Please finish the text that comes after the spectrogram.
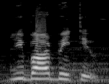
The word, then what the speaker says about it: rebarbative: रिबार्बेटिव. रिबार्बेटिव, जी हाँ, इसकी प्रोनाउंसिएशन थोड़ी सी डिफिकल्ट है.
